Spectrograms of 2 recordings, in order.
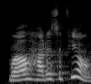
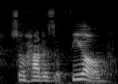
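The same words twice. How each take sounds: First: Loud, higher Ozark twang; louder demand. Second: Hill-country Ozark twang, nasal. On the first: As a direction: bark the question louder. Repeats question, demanding. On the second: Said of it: "in a high nasal twang". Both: A narrator's reading.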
